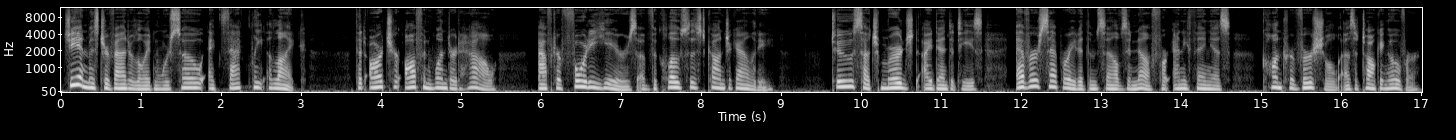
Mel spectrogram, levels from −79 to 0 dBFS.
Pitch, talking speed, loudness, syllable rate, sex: 165 Hz, 135 wpm, -19 LUFS, 5.2 syllables/s, female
